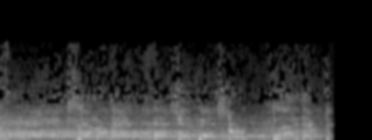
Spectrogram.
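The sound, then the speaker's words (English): In a knockout standing match, Jordynne Grace hits the Juggernaut Muscle Buster on Masha Slamovich through a door to retain, with several heavy slamming thuds while a large crowd roars and cheers loudly throughout, the noise cutting off abruptly near the end. “The Juggernaut Muscle Buster through the door to retain.”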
